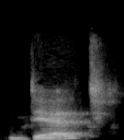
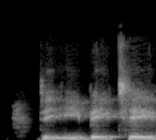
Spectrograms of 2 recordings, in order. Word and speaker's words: debt: the bank is called debt debt the b is silent and in accounting that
